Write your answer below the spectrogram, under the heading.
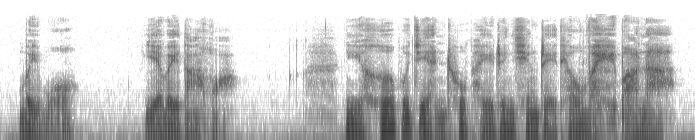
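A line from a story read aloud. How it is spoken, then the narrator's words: Hushed voice. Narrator (Chinese): 杜奇龟压低了嗓音说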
